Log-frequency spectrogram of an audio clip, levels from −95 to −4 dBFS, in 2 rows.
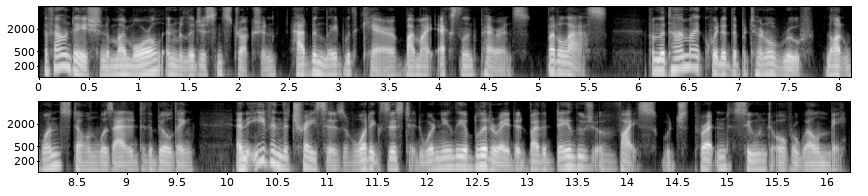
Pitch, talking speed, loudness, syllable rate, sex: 110 Hz, 205 wpm, -23 LUFS, 6.1 syllables/s, male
